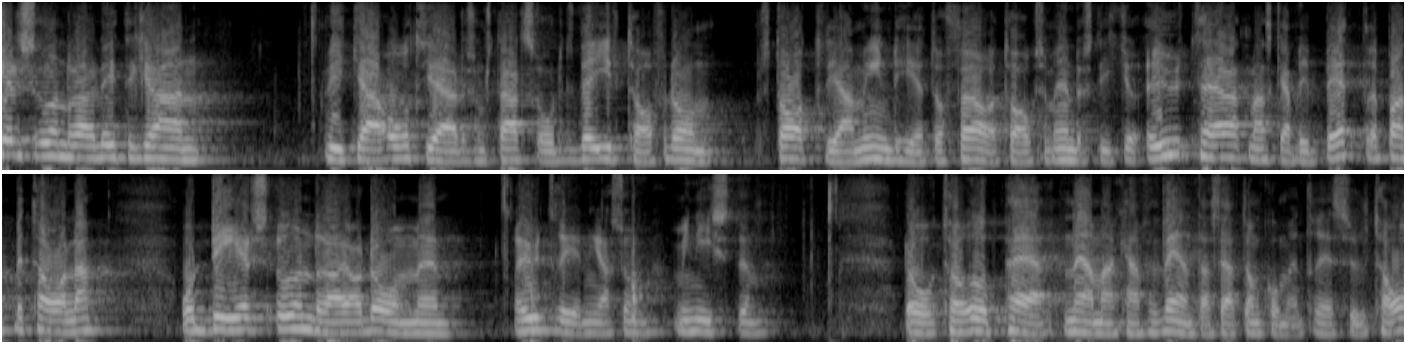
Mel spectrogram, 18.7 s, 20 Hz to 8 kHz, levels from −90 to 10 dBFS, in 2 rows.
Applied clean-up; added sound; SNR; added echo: none; none; none; none.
